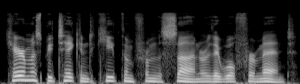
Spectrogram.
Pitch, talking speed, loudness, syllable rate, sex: 140 Hz, 280 wpm, -18 LUFS, 5.5 syllables/s, male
